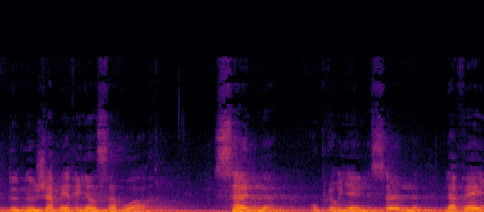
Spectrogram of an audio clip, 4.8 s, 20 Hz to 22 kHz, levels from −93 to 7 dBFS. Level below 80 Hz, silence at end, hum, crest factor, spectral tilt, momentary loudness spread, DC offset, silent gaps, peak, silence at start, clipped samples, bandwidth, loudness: -46 dBFS; 0 s; none; 16 dB; -7.5 dB/octave; 14 LU; under 0.1%; none; -12 dBFS; 0 s; under 0.1%; 10 kHz; -27 LUFS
